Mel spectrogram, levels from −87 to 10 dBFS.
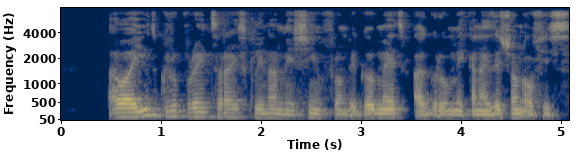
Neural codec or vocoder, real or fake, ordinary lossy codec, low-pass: none; real; none; 7.2 kHz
